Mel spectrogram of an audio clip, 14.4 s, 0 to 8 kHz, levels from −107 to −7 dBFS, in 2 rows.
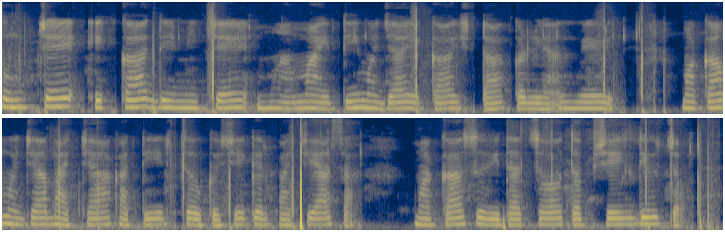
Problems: background sounds at intervals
